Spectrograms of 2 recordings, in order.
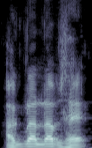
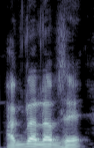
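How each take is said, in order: The two takes are said the same way.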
